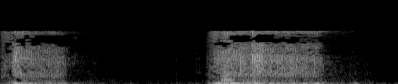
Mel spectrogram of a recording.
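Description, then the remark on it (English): A person vocally imitates the call of a mother eagle getting up out of her nest with wings partly spread, two loud, raspy, breathy bursts: a short one, a pause of over a second, then a longer, harsher rush of sound. “And then she just, and I'm gonna, here's the sound I heard. She went.”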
